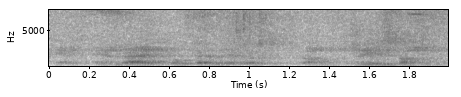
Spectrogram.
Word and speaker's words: Grundrisse: de los Grundrisse, me dijeron que así se pronuncia, Grundrisse, en donde se recogen trabajos de varios académicos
